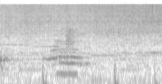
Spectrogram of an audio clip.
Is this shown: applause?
no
